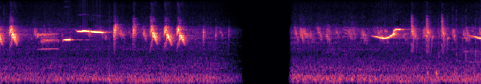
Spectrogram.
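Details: In Pavlodar, a Blyth's reed warbler delivers high chattering notes and slurred whistled glides in uneven bursts, briefly broken by a silent gap.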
